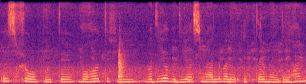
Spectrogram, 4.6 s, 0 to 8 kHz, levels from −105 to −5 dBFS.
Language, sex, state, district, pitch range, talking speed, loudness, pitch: Punjabi, female, Punjab, Kapurthala, 230-255 Hz, 145 wpm, -18 LUFS, 235 Hz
